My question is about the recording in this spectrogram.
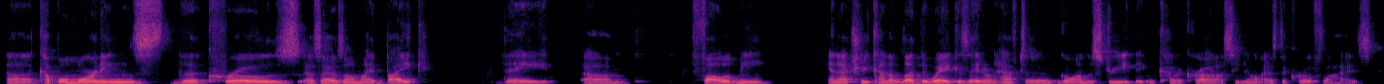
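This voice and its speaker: A man's voice: low voice, steady tone, unhurried, warm tone. A man who stutters, an artist and teacher talking casually in an interview, with many restarts and repeated words. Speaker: member artist.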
